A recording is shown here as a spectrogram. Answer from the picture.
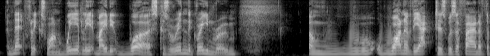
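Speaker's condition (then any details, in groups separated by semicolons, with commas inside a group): Stammer; stammer when speaking, felt to spoil acting self-tapes; prolonged sounds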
